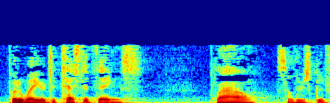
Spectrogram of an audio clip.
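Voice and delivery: low, very soft, spaced-out phrases; hushed, tender appeal; gentle calling back. Acted. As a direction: let each invitation sink in quietly. God gently calls people back.

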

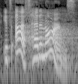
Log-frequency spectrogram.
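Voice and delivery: high, loud storybook answer; emphatic reply. A narrator's reading. Head introduces the pair to Body, emphatic reply. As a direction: announce who you are to a stranger.

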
